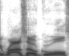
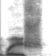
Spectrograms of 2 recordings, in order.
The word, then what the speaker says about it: Ra's al Ghul: Some people say Ra's al Ghul. Some people say Raish.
